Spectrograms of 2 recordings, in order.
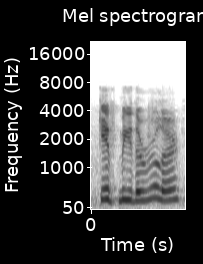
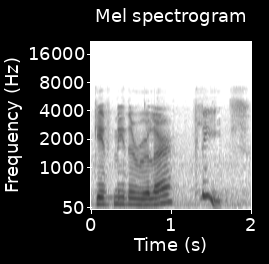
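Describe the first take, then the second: First: High, loud bossy demand; rude demand. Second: Plain, gentle request with please; polite request. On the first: Kid rudely demanding the ruler, high loud bossy tone. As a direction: bark it at the teacher like an order. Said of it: "Instead of saying". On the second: Kid politely asking for the ruler, gentle request. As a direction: ask nicely, lifting please. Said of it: "we say". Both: Shown as a demonstration.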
